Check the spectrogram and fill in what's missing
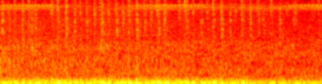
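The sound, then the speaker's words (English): A motorcycle is fired up by its rider on an evening in a New Hampshire town, its engine rumbling with a deep, steady, throbbing idle that holds at an even, moderate level throughout, with no voices. “The weekend warrior fires up her motorcycle.”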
